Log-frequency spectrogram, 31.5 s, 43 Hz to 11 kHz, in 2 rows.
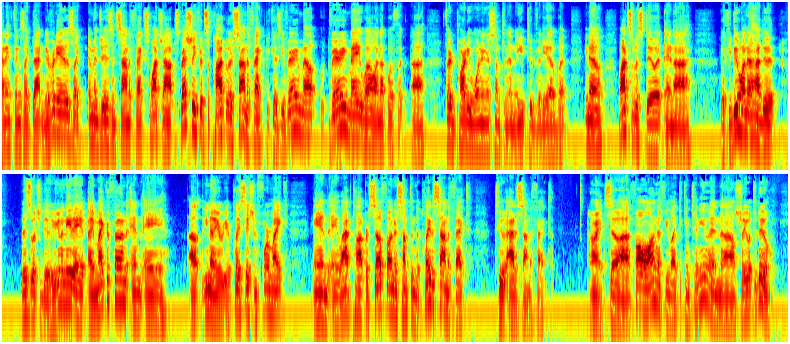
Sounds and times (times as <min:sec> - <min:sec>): Speech: 0:00.0 - 0:13.8, 0:14.4 - 0:31.2.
